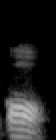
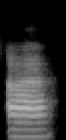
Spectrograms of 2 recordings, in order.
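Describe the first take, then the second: First: The vowel is rounded and open. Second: The vowel is flat and spread.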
